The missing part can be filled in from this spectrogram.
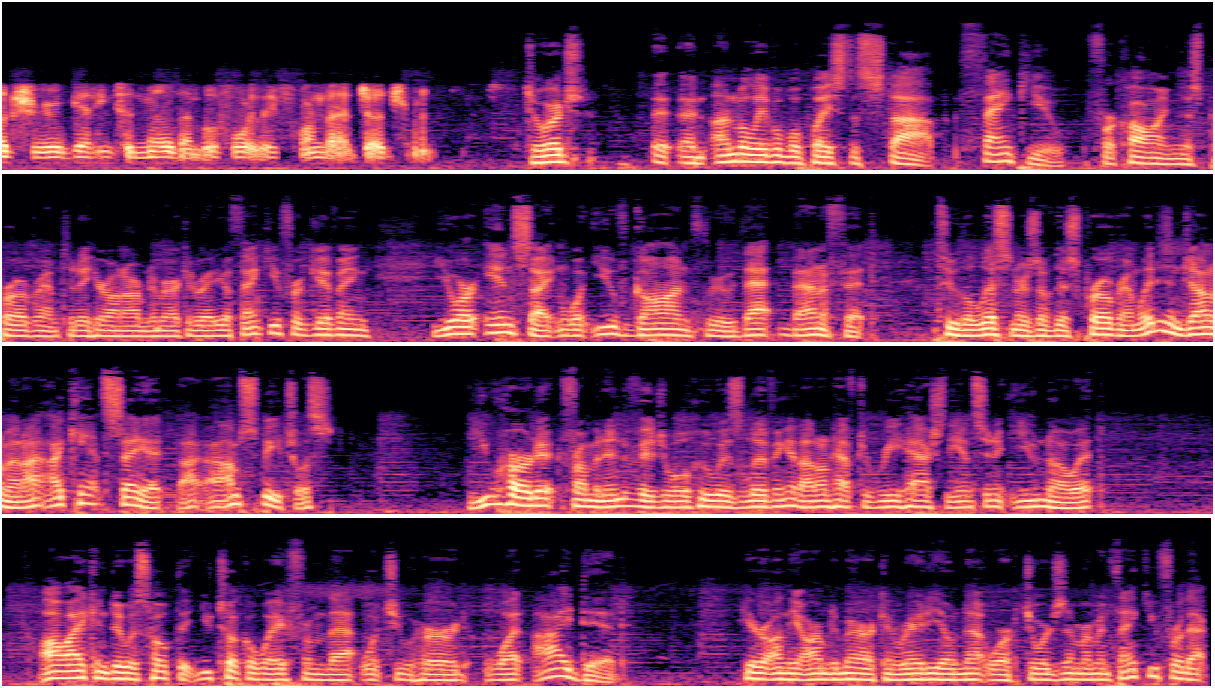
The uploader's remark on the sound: Receives a surprise phone call. On Armed American Radio.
